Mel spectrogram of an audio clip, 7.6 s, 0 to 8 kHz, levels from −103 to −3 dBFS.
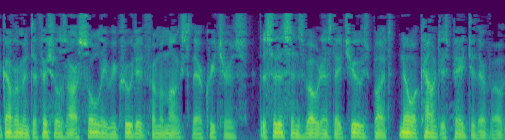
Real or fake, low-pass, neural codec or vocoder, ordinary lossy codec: real; 7.2 kHz; none; MP3, 24 kbps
